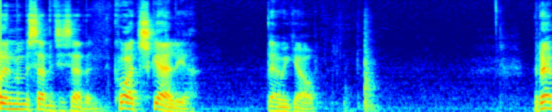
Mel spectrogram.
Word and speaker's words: Kvaratskhelia: Kvaratskhelia is apparently how you do it.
